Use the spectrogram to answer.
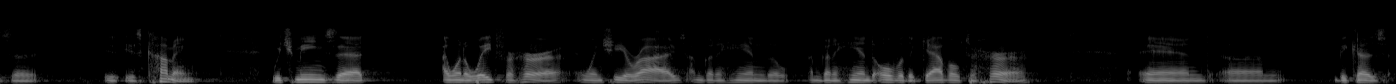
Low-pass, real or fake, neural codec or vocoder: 5.4 kHz; real; none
